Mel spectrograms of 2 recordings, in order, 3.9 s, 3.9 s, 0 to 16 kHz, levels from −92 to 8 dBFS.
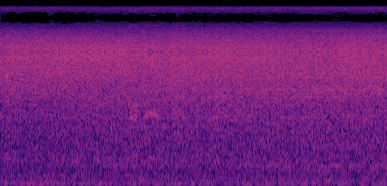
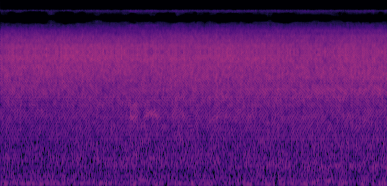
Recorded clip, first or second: first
